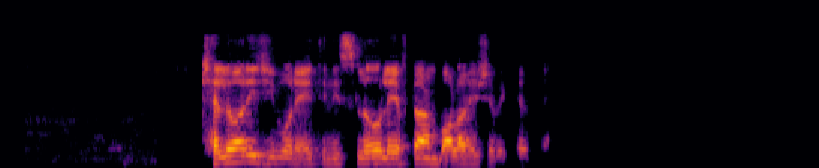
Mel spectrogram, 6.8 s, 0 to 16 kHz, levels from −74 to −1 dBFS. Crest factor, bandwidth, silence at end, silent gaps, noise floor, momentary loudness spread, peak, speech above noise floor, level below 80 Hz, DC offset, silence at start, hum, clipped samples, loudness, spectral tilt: 24 dB; 7.8 kHz; 2.45 s; 4.24-4.28 s; -68 dBFS; 20 LU; -2 dBFS; 44 dB; -72 dBFS; under 0.1%; 1.7 s; none; under 0.1%; -23 LUFS; -3 dB/octave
